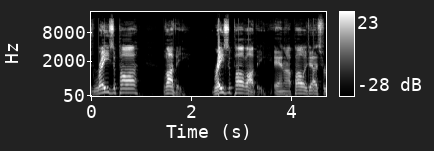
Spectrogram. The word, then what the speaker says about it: Reza Pahlavi: She says Reza Pahlavi. And I apologize for mispronouncing his name, but so forth.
